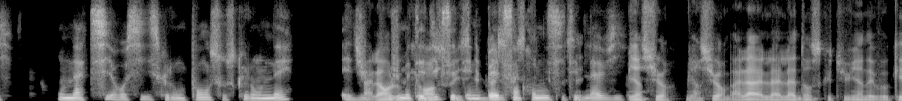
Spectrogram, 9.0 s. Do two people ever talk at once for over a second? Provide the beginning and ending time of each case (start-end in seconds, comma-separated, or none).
3.6-5.8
